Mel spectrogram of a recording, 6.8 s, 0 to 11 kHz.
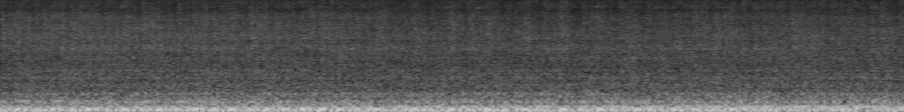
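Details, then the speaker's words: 5.3 V8 with DOD/VVT delete and new intake, idling after a tune flash: deep lumpy stumbling idle, still misfiring; it didn't misfire before flashing, owner suspects the tune, cause unconfirmed. "All right, let's try again. Still misfiring on those cylinders, but I have a feeling that has more to do with the tune."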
